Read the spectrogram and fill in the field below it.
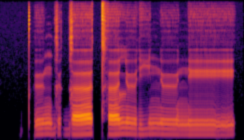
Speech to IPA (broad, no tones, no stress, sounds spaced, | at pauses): pʼ ø ŋ ɡ ø ɡ ɐː tʰ ɐ l ø ɾ i n øː n eː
